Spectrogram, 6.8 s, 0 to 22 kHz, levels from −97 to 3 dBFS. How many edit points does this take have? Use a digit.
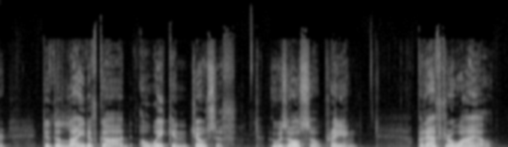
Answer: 0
